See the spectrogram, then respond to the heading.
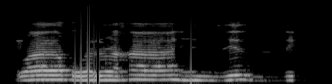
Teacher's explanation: Langsung ditasdidkan ke zal ya, enggak ada lam dibaca di situ.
